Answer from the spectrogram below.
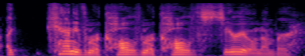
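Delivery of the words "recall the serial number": usual speaking voice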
